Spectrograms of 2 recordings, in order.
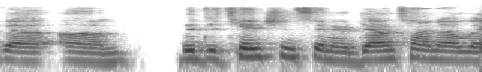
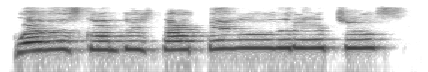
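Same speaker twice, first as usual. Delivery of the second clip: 1 cry out; 12 semitones higher than usual. Acted. Climax of performed poem.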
